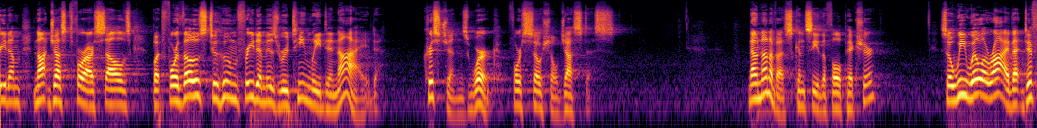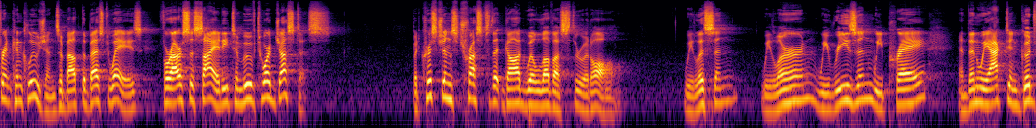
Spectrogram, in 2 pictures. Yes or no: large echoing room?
yes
